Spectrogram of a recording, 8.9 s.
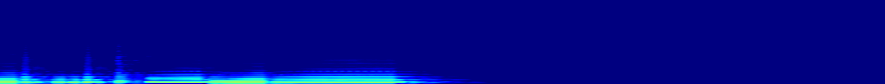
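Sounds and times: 
horn: 0.0 - 4.7.

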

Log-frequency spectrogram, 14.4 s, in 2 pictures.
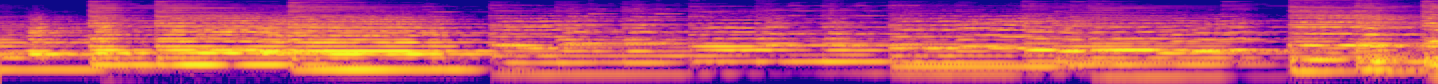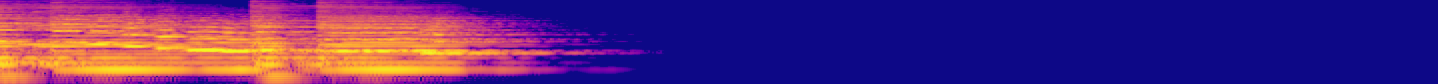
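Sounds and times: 
cello playing a gigue: 0.0 - 10.0
harpsichord playing a gigue: 0.0 - 10.0
violin playing a gigue: 0.0 - 10.1
flute playing a gigue: 0.0 - 10.2.

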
